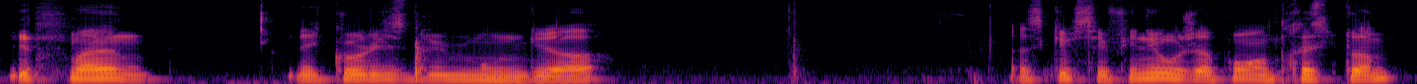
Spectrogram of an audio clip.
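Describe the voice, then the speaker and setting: Un homme qui présente ses achats de mangas de la semaine sur un ton décontracté, en énumérant les titres un par un et en riant de ses erreurs. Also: male voice, medium pitch, fairly even intonation, warm tone. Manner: slow, listing titles one by one; playful, laughs at own mistakes. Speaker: manga haul vlogger. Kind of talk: casual haul video chat.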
